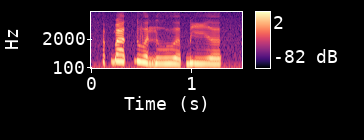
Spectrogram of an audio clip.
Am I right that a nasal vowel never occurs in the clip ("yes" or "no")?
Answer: yes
